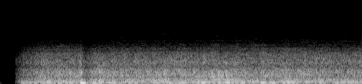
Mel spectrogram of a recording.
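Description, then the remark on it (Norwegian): A rockslide crashing down on the other side of Sørfjorden in Hardanger, Norway, closing the road: a deep, continuous rumbling roar, heavy in the low end and steady in loudness for several seconds, with a brief stronger thud early on. “Sånn høres det ut på den andre siden av Sørfjorden, når et ras stenger veien der det på sommerstid kjører opp imot 4000 kjøretøy i døgnet.”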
